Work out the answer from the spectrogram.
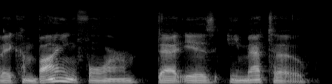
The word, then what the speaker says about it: emeto: and we have a combining form that is emeto e m et slash o e meto refers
